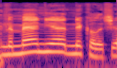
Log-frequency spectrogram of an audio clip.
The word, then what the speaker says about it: Nemanja Nikolic: Nemanja Nikolic, yeah, that's how you say it.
